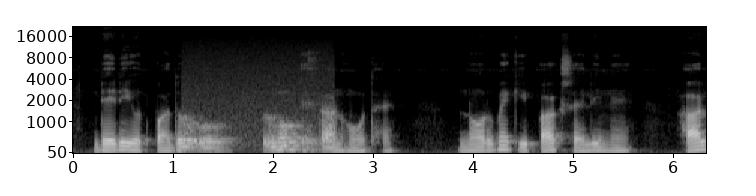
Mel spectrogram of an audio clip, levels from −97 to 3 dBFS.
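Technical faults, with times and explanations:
1.08–2.61 s, switch to a distant microphone: the speech abruptly turns hollow, roomy and thin at similar level, likely because a farther microphone briefly replaced the close one.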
